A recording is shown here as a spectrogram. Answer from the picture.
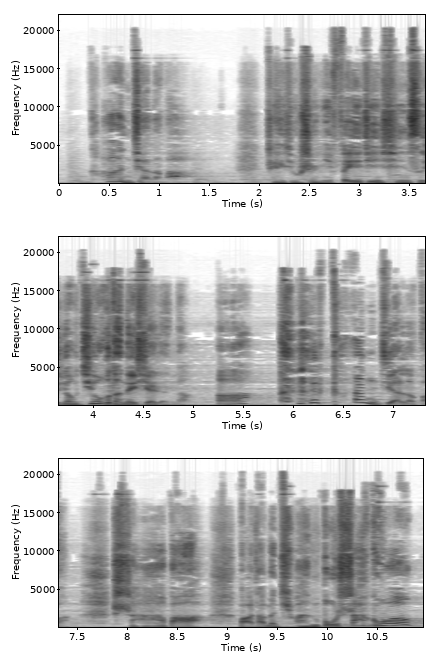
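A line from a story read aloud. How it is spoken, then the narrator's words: Slow, emphatic, word by word. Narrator (Chinese): 一字一顿的说道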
